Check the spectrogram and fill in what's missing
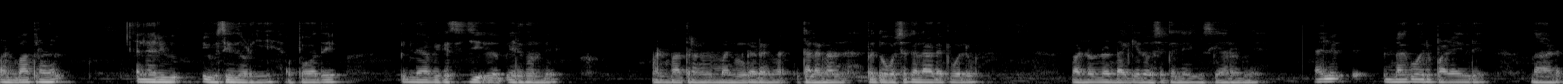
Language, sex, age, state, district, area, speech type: Malayalam, male, 30-45, Kerala, Wayanad, rural, spontaneous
